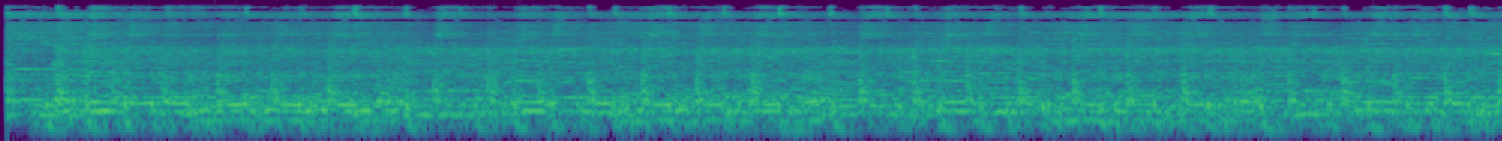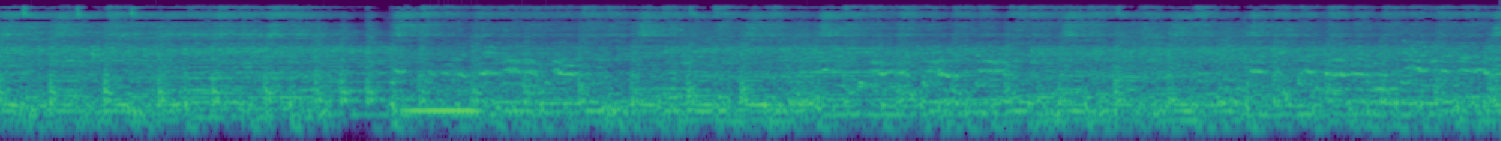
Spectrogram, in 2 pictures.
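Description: Live rock band playing, with electric guitars, bass guitar, drum kit and a singer. There is a brief drop just before twenty seconds in, then a loud held low note, before the band carries on with vocals over it.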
